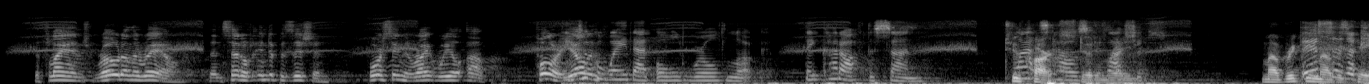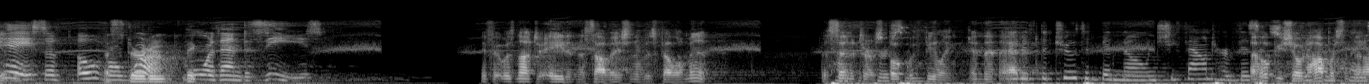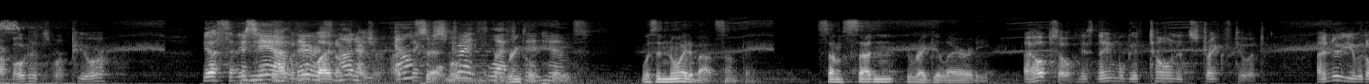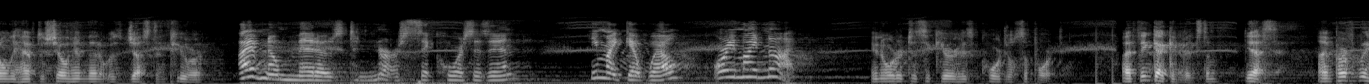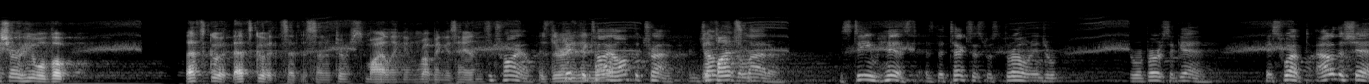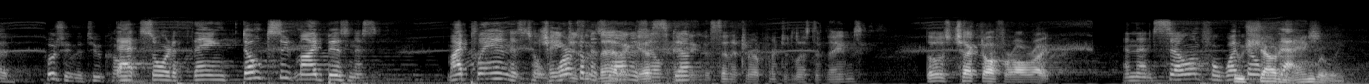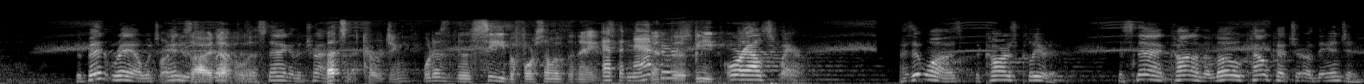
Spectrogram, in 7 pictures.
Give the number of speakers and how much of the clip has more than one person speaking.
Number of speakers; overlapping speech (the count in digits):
5, about 22%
